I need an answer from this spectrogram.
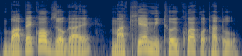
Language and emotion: Assamese, neutral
